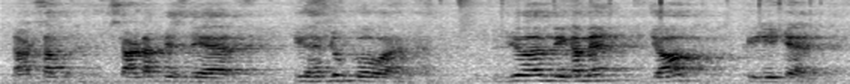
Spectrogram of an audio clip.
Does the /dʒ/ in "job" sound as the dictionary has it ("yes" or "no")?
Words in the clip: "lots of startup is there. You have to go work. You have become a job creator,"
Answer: yes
